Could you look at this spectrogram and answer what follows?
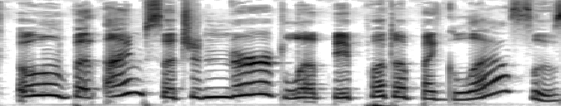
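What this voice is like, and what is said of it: Nerdy character voice. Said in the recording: “a really good nerd voice.”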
